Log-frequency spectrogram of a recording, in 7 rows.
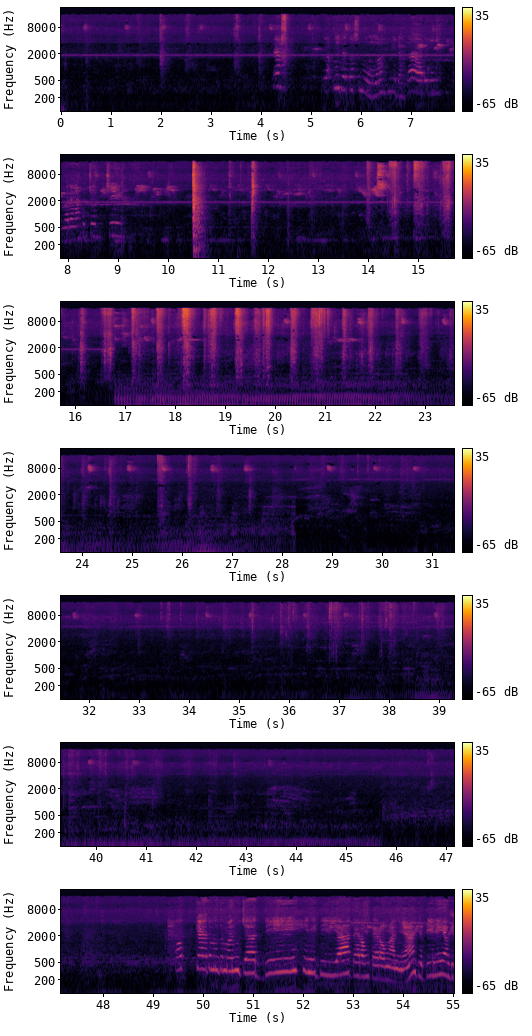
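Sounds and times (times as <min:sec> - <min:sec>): footsteps on stone and gravel: 0:11.2 - 0:27.6, 0:33.6 - 0:43.0.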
